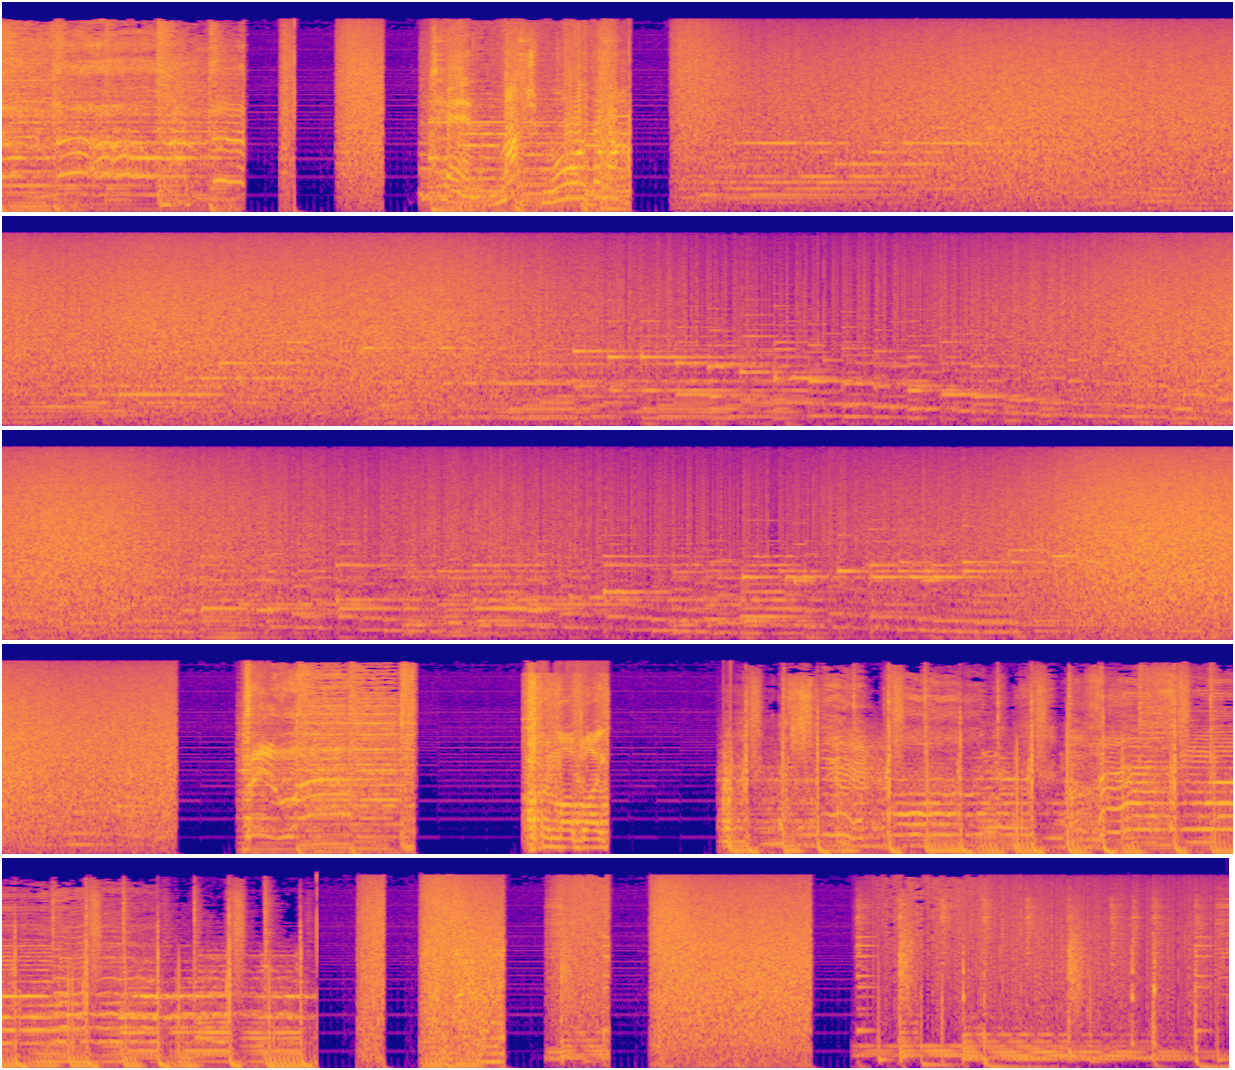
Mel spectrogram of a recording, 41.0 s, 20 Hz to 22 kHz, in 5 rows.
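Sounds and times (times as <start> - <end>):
music on radio: 0.0 - 27.4, 29.4 - 41.0
static hiss: 0.1 - 29.5, 34.9 - 41.0.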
